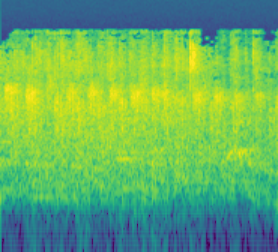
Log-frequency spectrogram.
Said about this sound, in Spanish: Dele con fuerzas el aplauso al Padre, al Hijo y al Espíritu Santo, hermano.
